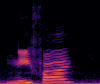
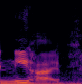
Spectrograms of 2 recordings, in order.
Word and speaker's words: Nephi: Elco Nevada and then I always pronounce this town wrong Nephi Nephi Utah NE e p i I always try to say knee high but anyways um this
